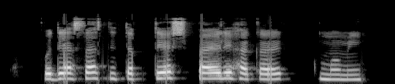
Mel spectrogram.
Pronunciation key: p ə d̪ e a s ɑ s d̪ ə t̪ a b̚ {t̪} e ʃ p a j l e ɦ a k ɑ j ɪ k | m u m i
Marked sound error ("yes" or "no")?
no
